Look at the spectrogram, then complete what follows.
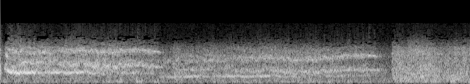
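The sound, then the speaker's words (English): A car speeding on the wrong side of the road near a bridge skids into an oncoming car, with a loud, sustained tire screech that wavers in pitch for several seconds, breaks off briefly near the end, then resumes. No distinct crash impact stands out. “They hit.”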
